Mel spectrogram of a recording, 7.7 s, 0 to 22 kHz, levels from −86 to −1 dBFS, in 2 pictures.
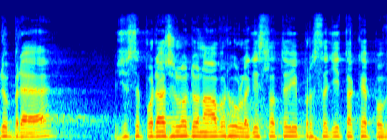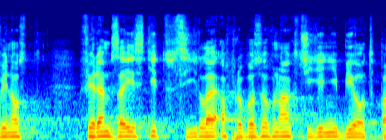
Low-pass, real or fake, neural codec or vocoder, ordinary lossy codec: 14.4 kHz; fake; vocoder, 48 kHz, 128 mel bands, Vocos; MP3, 96 kbps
